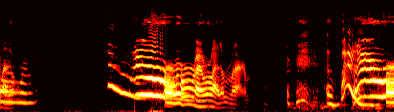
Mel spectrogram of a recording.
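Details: A dog singing before a laughing, applauding audience, producing drawn-out, wavering howls with a trembling vibrato, broken by silences, with human speech heard alongside.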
